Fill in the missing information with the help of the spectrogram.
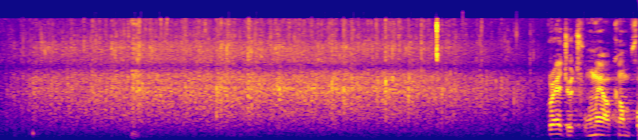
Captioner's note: applause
